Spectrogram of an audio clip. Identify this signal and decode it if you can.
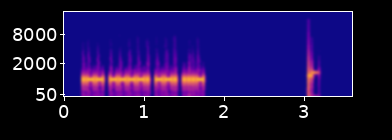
Morse code, heard as a keyed tone, about 38 wpm, 700 Hz. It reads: W9GV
